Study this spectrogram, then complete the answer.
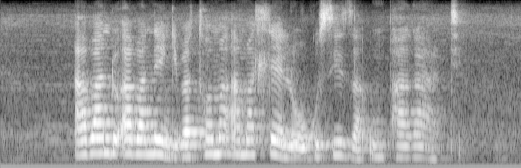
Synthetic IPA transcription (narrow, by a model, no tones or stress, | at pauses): aɓantʼuʔaɓaneŋiɓatʰɔmaʔamaɬɛlɔwok̬usiza̰ʔum̩pʰak̬aːtʰi̥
